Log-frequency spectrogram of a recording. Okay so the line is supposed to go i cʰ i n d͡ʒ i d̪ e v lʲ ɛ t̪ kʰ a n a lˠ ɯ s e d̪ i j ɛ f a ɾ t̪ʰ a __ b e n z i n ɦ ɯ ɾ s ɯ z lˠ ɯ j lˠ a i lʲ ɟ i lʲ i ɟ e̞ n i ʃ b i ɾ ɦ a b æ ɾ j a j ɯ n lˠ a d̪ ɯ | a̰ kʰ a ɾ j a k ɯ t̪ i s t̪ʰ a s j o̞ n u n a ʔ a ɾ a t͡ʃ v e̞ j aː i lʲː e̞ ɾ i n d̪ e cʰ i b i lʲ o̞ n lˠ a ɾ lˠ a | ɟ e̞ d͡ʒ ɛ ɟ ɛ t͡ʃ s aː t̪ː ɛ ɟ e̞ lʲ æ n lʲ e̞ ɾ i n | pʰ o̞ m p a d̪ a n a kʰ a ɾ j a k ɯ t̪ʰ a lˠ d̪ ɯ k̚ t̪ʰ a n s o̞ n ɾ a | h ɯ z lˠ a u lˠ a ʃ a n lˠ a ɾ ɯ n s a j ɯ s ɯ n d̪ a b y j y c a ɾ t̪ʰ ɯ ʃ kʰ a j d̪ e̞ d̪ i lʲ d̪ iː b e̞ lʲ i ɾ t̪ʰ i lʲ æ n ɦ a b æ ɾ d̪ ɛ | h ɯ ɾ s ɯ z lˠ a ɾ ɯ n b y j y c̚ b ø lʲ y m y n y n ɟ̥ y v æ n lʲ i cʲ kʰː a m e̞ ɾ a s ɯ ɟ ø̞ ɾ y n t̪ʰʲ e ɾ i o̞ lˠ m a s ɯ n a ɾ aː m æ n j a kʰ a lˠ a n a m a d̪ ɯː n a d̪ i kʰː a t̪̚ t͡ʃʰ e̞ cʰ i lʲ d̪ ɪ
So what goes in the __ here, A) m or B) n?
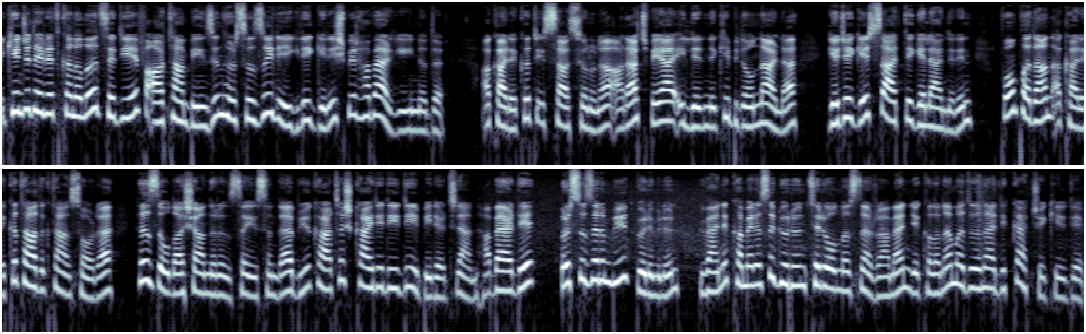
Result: B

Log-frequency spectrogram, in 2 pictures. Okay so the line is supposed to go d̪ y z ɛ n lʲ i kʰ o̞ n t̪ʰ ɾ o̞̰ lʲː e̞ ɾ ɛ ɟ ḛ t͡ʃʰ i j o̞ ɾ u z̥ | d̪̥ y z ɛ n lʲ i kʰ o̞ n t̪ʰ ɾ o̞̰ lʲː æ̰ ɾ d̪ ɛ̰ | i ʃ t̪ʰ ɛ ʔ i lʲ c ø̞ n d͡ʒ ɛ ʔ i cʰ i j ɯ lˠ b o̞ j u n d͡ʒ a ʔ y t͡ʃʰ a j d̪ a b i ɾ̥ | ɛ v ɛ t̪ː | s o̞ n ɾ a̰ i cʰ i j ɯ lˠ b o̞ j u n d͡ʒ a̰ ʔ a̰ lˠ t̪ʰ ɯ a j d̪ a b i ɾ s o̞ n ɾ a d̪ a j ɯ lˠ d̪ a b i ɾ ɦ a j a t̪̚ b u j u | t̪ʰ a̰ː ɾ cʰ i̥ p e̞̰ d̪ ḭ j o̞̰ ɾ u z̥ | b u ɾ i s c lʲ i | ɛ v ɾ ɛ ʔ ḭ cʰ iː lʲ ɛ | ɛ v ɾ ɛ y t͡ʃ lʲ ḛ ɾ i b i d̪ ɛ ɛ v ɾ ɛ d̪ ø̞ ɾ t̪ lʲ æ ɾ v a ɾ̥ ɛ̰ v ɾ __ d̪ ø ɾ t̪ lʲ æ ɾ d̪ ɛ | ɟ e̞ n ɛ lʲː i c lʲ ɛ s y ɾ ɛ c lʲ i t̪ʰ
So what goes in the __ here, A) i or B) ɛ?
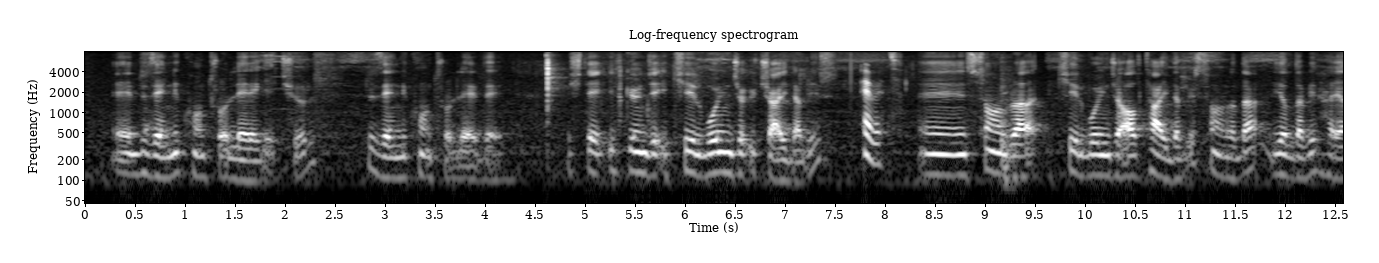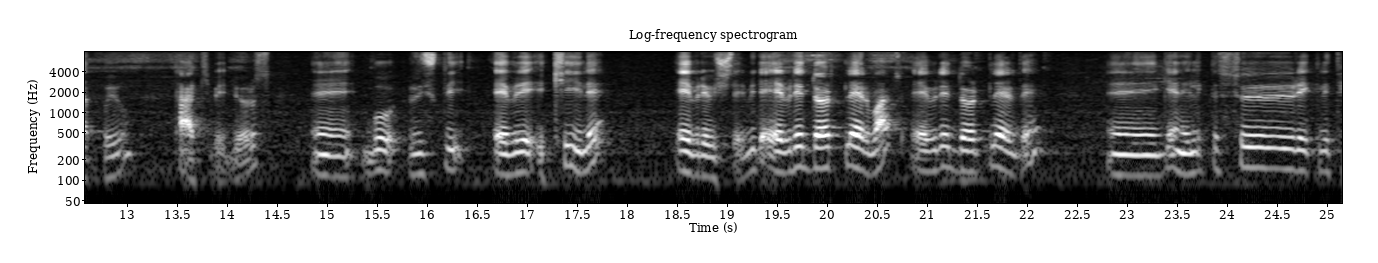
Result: B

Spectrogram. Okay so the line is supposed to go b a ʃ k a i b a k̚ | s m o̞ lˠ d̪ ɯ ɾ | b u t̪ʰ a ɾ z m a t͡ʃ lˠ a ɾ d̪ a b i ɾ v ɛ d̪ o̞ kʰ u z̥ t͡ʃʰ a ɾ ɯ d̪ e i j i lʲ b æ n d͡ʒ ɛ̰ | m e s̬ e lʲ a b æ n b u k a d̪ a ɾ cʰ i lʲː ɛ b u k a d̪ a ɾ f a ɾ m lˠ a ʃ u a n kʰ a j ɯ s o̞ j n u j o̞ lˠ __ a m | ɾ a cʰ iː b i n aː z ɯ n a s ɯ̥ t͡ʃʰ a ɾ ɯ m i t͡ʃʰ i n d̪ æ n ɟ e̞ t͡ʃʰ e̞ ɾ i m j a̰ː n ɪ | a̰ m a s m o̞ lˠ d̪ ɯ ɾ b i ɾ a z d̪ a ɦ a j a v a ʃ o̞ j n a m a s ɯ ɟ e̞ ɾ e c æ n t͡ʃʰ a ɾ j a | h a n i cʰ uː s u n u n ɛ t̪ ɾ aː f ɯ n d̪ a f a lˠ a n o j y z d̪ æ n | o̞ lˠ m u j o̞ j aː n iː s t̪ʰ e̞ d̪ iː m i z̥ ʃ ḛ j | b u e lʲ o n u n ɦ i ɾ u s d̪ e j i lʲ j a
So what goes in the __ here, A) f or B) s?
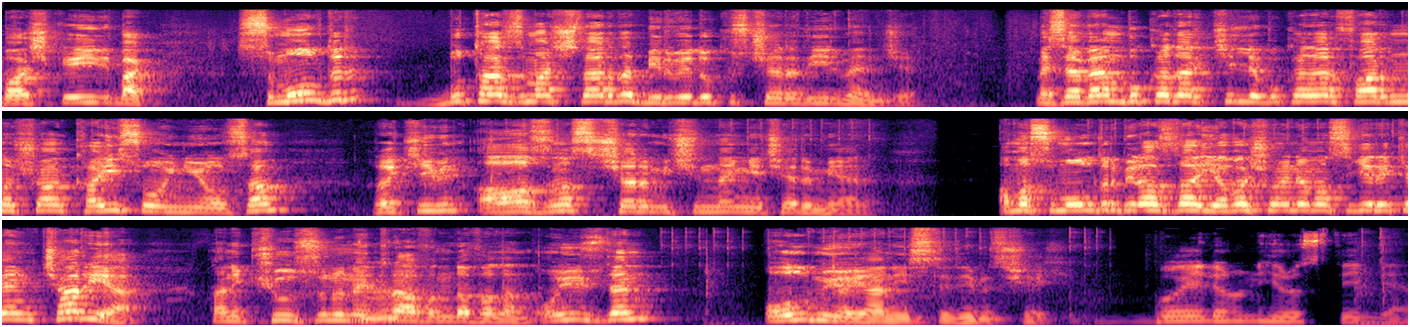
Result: B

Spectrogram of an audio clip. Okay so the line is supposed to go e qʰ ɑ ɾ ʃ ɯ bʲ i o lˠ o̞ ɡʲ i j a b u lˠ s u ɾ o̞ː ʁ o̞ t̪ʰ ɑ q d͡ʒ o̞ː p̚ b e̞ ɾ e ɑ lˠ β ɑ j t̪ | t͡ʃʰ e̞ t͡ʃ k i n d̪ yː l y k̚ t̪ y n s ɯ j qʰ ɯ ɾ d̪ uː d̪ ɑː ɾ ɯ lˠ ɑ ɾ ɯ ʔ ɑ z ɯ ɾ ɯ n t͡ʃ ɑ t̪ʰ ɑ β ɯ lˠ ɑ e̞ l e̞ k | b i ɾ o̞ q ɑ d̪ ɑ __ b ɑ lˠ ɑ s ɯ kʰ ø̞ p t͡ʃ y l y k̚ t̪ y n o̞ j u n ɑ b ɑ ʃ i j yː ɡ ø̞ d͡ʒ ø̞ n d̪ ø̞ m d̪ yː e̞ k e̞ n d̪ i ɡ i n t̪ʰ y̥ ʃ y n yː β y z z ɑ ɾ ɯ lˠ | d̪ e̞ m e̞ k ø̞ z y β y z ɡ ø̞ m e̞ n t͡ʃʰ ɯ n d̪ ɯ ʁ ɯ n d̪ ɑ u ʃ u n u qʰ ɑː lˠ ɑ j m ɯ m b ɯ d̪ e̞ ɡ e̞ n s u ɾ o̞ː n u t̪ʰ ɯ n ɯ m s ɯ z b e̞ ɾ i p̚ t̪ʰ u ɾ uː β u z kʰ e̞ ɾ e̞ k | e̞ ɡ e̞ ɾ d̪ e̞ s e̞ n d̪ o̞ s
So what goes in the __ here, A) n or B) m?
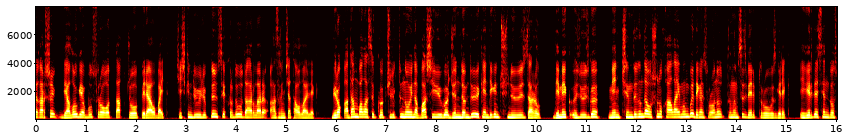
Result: B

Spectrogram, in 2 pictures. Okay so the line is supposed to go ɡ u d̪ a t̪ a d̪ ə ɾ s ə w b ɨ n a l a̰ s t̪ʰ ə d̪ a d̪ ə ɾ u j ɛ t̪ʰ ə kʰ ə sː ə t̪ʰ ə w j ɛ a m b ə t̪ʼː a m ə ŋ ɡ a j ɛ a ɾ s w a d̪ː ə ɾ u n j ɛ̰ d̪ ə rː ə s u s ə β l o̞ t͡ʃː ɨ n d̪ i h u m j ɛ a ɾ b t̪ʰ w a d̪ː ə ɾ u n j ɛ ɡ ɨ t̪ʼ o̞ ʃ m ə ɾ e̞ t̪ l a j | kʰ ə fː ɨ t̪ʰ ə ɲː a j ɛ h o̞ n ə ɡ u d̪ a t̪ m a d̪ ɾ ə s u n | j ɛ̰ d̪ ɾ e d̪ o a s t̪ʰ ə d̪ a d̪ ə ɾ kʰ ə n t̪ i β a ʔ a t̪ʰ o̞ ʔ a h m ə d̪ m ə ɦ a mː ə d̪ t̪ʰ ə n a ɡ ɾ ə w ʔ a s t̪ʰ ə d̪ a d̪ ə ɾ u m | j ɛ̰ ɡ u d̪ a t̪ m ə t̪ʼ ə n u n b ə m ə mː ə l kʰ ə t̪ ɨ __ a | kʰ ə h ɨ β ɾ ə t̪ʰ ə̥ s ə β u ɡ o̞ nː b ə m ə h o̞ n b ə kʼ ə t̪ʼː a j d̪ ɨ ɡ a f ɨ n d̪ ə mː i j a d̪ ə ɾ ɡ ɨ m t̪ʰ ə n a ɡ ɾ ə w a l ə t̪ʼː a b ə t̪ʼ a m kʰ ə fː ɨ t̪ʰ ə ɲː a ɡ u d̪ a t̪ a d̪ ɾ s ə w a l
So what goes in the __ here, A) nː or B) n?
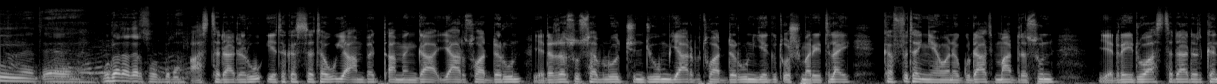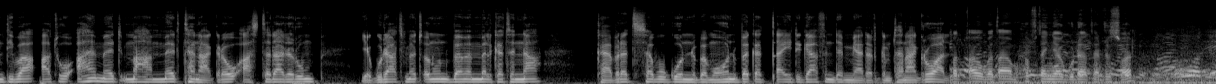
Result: A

